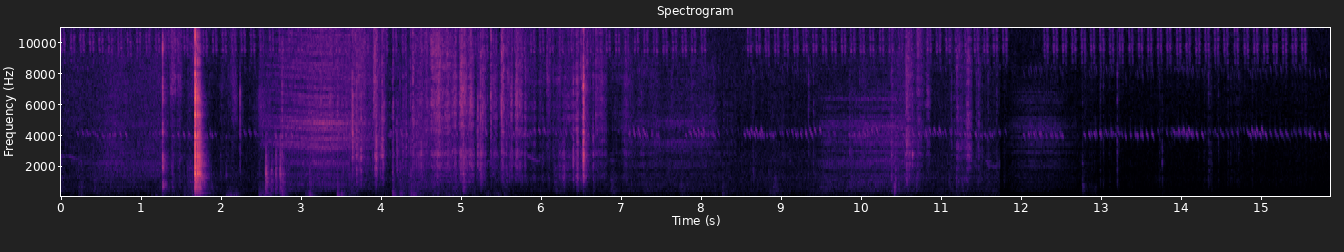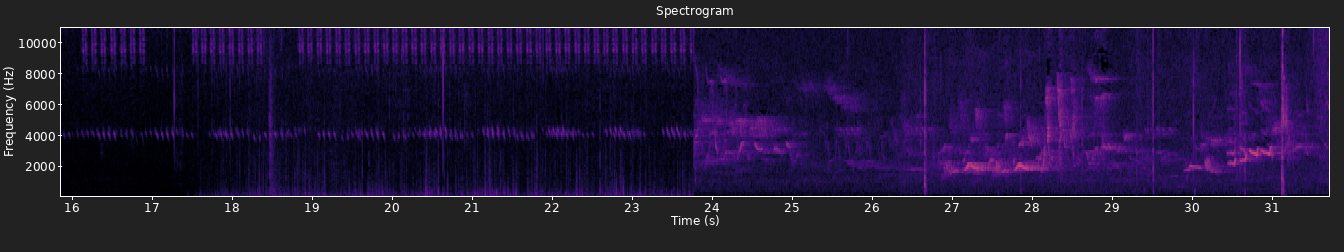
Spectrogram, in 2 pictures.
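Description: Quiet sounds of pen and paper being handled on a wooden table, starting with a sharp tap, under a faint steady chirping of crickets. A stretch of louder noise comes in the middle. Near the end the sound turns to open-air ambience with short bird calls.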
